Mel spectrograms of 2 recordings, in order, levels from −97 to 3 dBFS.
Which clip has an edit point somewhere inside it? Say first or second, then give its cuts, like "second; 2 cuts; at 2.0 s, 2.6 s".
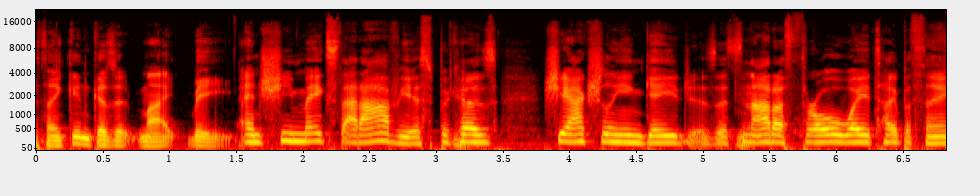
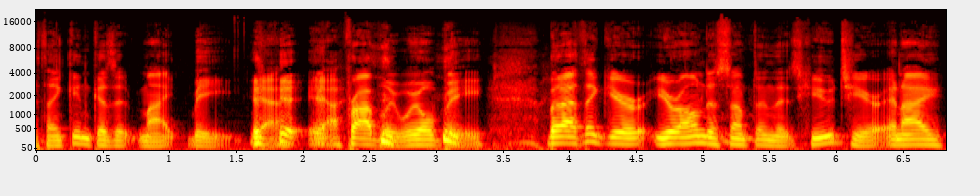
first; 1 cut; at 1.5 s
